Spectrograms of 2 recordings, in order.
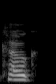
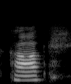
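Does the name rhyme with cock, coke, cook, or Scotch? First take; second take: coke; cock. First: The name rhymes with coke. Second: The name rhymes with cock. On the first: "It could be Coke"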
